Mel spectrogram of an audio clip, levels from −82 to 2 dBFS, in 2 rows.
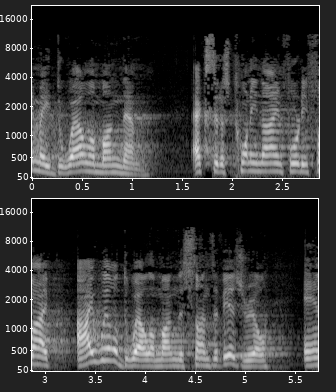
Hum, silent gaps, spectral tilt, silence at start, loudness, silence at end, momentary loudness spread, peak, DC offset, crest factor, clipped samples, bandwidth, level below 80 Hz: none; none; -5 dB/octave; 0 s; -20 LUFS; 0 s; 8 LU; 0 dBFS; under 0.1%; 18 dB; under 0.1%; 11.5 kHz; -66 dBFS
